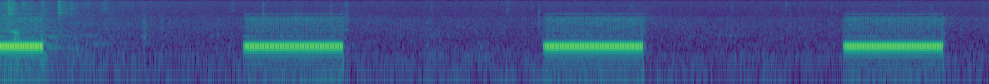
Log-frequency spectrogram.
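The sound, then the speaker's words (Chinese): A telephone ringing tone, as a call is placed again, sounds in four steady, mid-pitched beeps, each about a second long, spaced by roughly two seconds of near-silence, with no voices. “喂， 我们再打一下看看。”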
